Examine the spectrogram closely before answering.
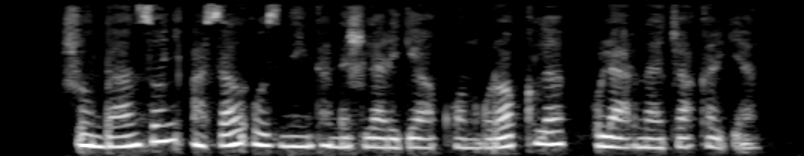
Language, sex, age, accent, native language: Uzbek, female, 25-34, Samarqand, Uzbek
